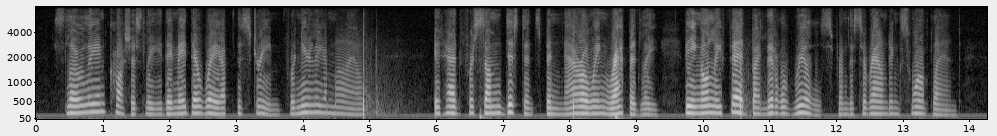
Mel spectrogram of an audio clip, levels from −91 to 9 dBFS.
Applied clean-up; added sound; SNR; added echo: none; Fireworks; 13 dB; none.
